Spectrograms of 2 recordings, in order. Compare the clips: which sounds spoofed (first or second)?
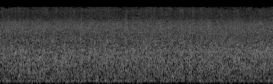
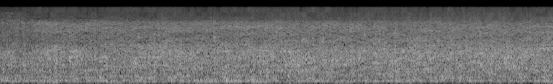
second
